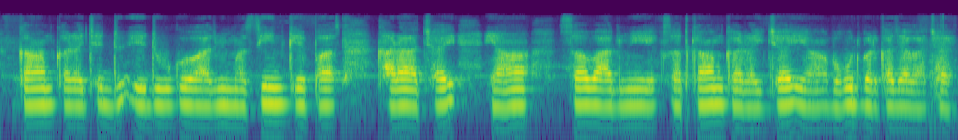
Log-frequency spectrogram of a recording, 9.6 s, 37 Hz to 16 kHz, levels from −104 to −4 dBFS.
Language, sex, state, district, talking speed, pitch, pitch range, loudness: Maithili, female, Bihar, Samastipur, 155 wpm, 170 Hz, 165-175 Hz, -18 LUFS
